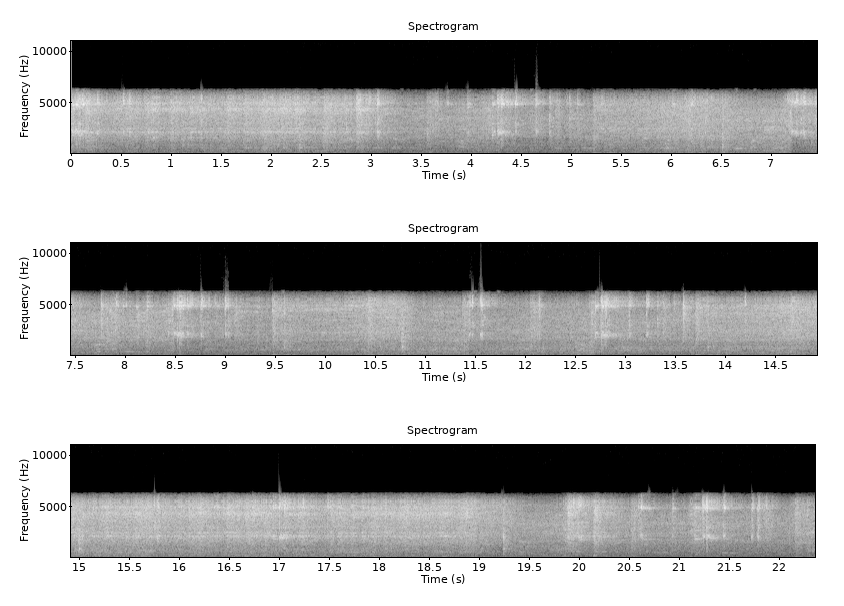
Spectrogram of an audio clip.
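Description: A filling machine hums and hisses steadily.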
